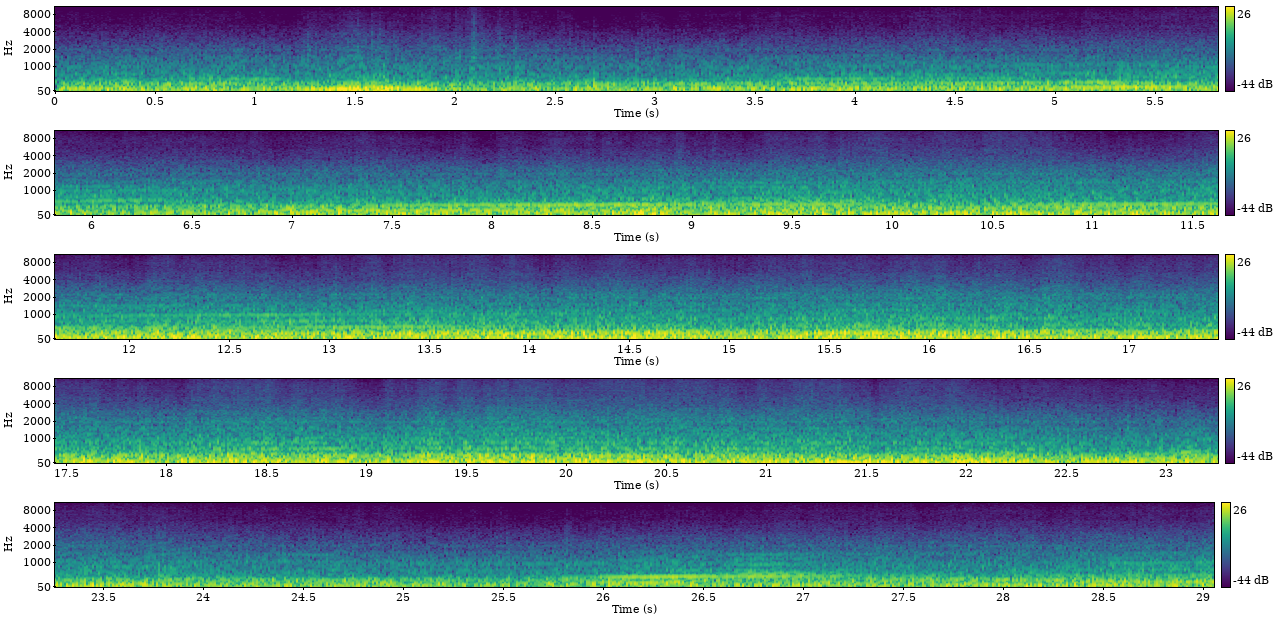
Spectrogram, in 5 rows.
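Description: Mazda RX-8's two-rotor Wankel engine heard from inside the cabin at speed on track, its pitch climbing slowly over several long stretches as the car accelerates, over a steady rumble of road and wind noise.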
